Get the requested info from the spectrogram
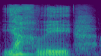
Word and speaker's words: Yahweh: Im Hebräischen steht an der Stelle, wo Herr steht, J-H-W-H. Das wurde sehr wahrscheinlich Yahweh ausgesprochen.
